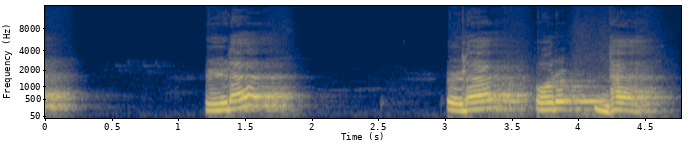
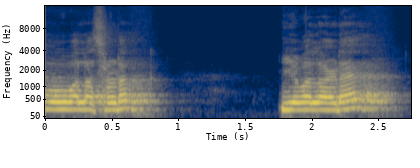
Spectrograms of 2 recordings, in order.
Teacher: ताड़नजात एकदम जीभ ऊपर तालु के झटका मारती है, इसलिए इन्हें हम ताड़नजात कहते हैं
